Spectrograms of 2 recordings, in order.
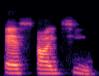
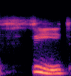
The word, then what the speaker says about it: sit: So we can have words like S I T. Instead of pronouncing it seat, I should pronounce it as sit.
